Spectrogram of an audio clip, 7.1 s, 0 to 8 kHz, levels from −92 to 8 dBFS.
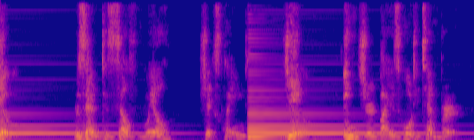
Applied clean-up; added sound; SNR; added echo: none; Acoustic guitar; 3 dB; reverberation time 0.3 s.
